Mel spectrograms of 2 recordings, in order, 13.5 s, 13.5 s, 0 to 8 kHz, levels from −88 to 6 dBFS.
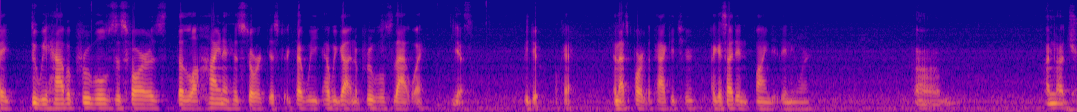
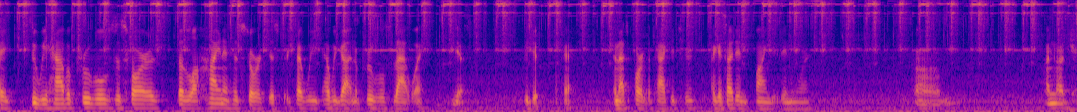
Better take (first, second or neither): first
